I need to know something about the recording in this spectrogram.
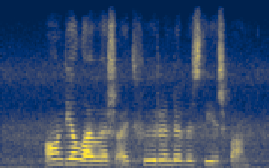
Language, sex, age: Afrikaans, female, 20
